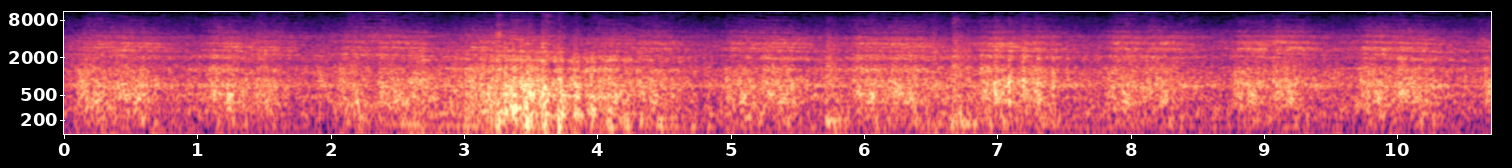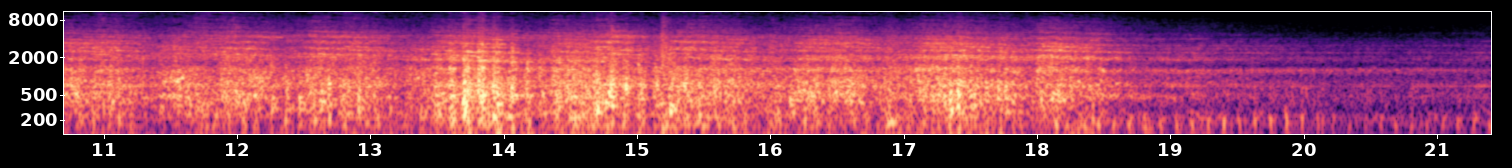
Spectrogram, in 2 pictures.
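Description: Long freight train of container flatcars passing close by, its wheels clattering in a steady clickety-clack over the rail joints. Near the end the last wagon goes by and the sound dies away.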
